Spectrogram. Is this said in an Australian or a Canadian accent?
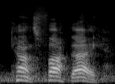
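Australian. It is said in a plain Australian accent. "my standard speech"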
